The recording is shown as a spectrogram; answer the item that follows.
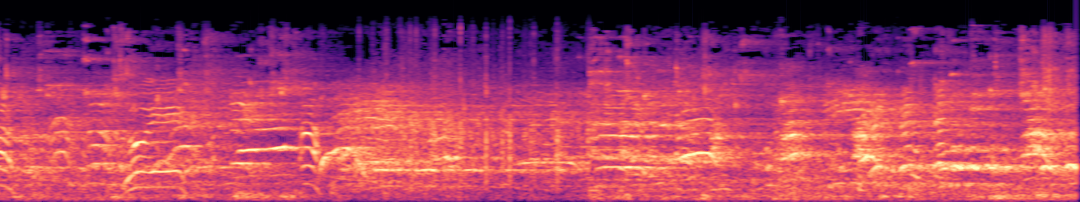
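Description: Live basketball court sound in a large echoing gym: the ball bouncing on the hardwood floor, sneakers squeaking as players cut and stop, and players' voices calling out.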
